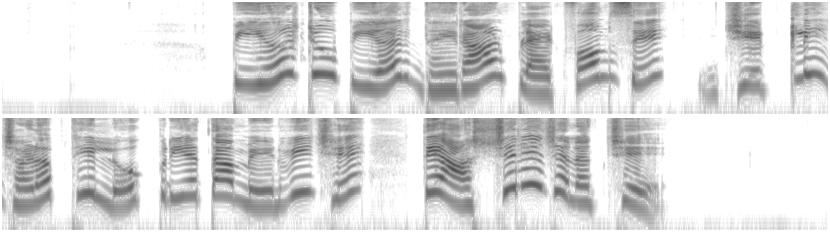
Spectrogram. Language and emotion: Gujarati, surprised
